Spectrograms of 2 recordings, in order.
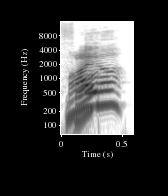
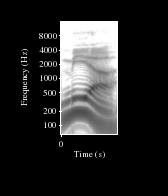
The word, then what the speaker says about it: Mia: Wait, what the Maya. Is is Maya present? Uh, it's it's Mia. Wow. Quite the name you got there. It's spelled kind of weird. No, no, it's not. It's literally three letters.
